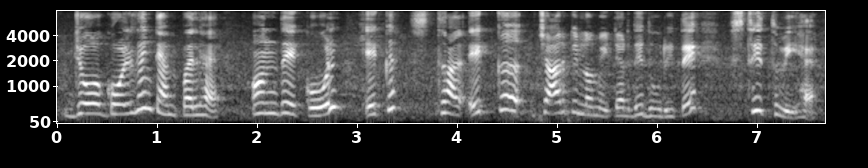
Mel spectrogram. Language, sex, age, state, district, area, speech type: Punjabi, female, 18-30, Punjab, Fazilka, rural, spontaneous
